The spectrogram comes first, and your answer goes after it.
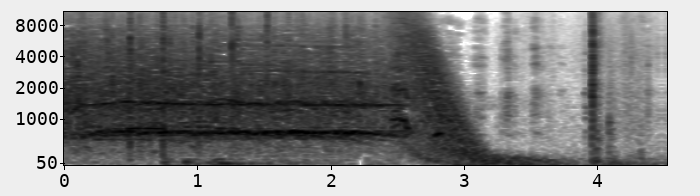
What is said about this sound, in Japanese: それではここで一度拍手の練習をではいきます。せーの拍手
